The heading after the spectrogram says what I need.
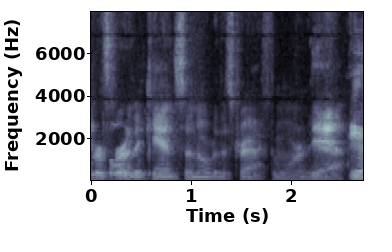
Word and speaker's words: Strathmore: There's uh how do you pronounce this Strathmore? The Stratmore.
